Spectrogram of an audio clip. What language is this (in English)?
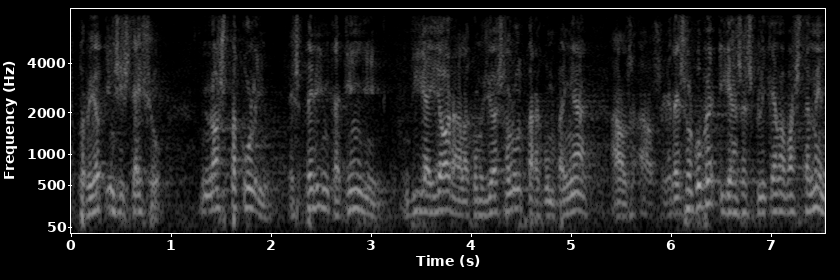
Catalan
